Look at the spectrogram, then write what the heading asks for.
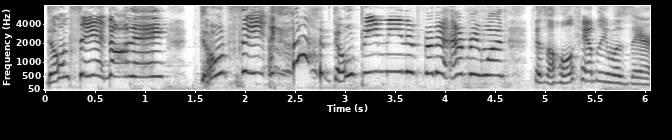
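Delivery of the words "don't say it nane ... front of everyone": mock-angry pleading, higher, louder. Speaker retelling the plea made to mom in front of the whole family, retelling an angry plea. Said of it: "I was so mad".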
